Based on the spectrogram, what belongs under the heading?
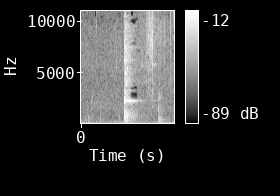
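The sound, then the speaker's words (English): A ceramic coffee cup clinks sharply once with a brief ringing tone as someone takes a sip of coffee, followed by a softer knock a moment later, against a quiet background with no talking. “I'm sitting here with a cup of coffee that I have not had even one sip of.”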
